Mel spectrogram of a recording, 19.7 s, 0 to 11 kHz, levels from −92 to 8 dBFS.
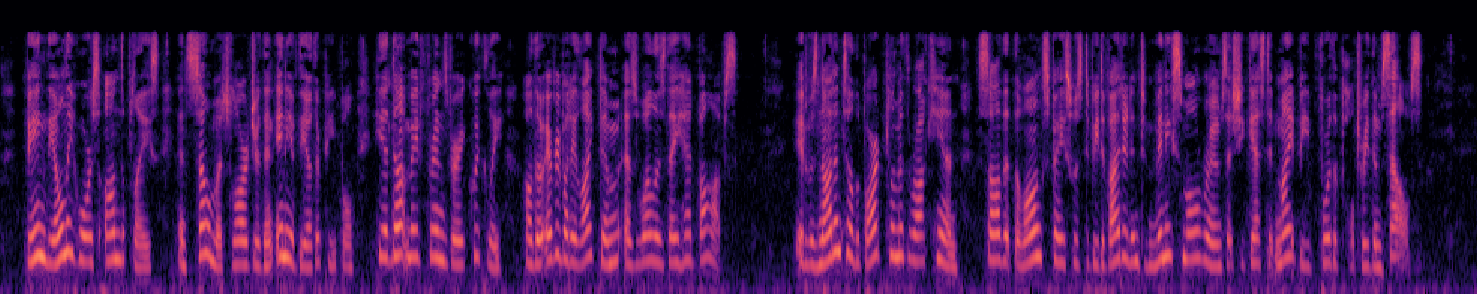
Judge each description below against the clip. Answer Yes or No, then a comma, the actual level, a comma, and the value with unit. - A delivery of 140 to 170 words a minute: No, average, 200 wpm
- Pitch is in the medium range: No, very high, 260 Hz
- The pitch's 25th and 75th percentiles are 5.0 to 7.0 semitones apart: No, average, 3.7 semitones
